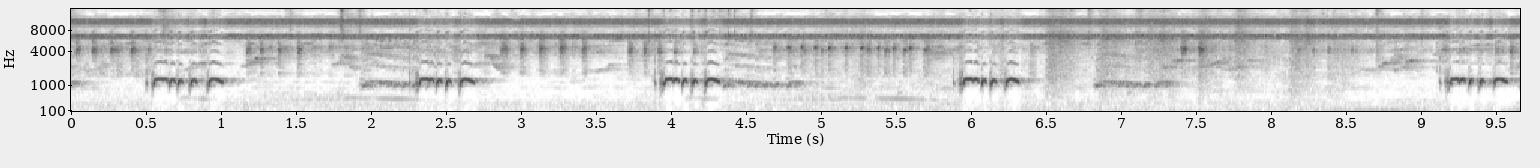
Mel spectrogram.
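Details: Zebra dove lure bird calling to attract a rival, described as a mating call: five bursts of quick stuttering coos roughly every two seconds, each trailing into a sustained trill, steady high-pitched hum throughout.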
